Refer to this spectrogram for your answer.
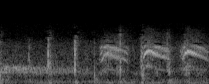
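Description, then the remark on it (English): Several crows caw in a loose back-and-forth, harsh nasal calls repeating about three times with short gaps, clear, with no one talking. “Those crows ain't flying. Figure they're sitting in the trees waiting for a handout.”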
